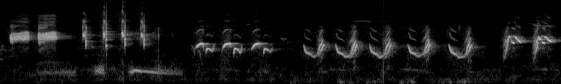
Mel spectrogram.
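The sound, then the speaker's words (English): A northern mockingbird sings alone and clear, running through a string of different whistled and chirping phrases, each repeated several times in quick bursts before switching to the next. “One of the most interesting things about mockingbirds is that they can learn hundreds of different songs and often mimic the sounds of other species of birds, as well as frogs, crickets, dogs, car alarms, and squeaky gates.”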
